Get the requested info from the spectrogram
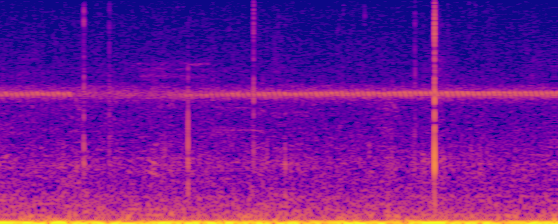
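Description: A cricket trilling steadily on one high, unbroken note, with a few faint clicks over a low rumble of wind on the microphone.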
